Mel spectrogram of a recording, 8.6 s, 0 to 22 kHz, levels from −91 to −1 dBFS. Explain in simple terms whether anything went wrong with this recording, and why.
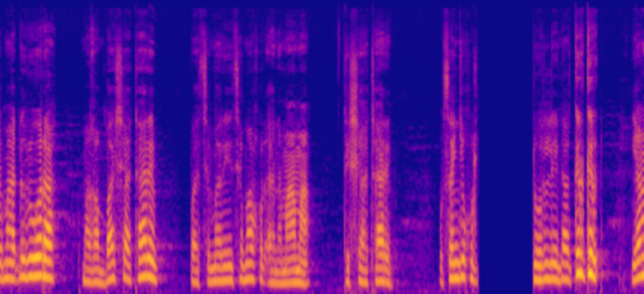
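The speech cuts to silence at 6.36 s and stays quiet for about three quarters of a second, until 7.11 s. This is a playback stall. The player likely ran out of data.

From 7.11 s to the end, the speech runs about 1.15 times faster at normal pitch. This is time-compressed catch-up, where the player trims tiny pieces to make up the lost time.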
